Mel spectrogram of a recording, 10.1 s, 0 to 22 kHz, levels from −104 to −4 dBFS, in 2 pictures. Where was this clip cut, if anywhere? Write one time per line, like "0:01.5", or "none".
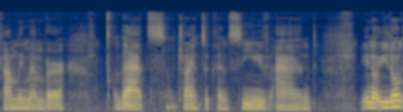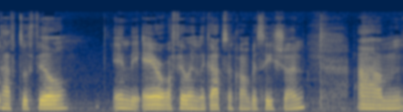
0:05.0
